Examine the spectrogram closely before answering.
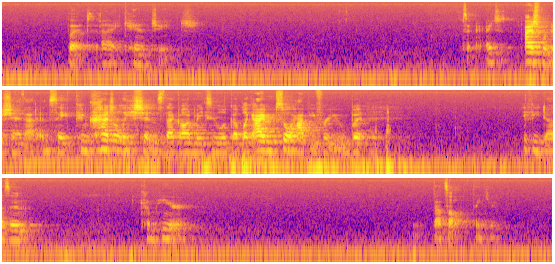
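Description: A young woman speaks with feeling, close by, in a large echoing hall.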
